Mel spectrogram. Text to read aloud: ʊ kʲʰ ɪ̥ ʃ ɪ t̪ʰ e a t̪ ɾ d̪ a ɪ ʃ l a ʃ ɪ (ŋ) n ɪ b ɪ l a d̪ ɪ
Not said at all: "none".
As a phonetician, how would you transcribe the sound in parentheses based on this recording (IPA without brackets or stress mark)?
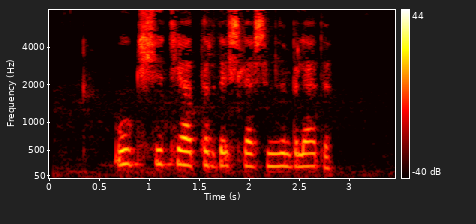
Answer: m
